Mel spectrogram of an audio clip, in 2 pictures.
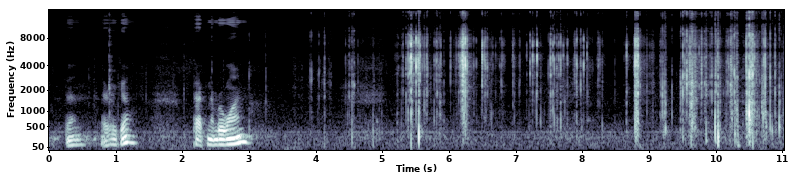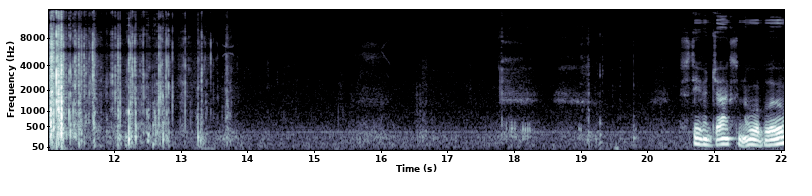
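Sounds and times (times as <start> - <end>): wrapper tearing and crinkling: 3.8 - 13.9.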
